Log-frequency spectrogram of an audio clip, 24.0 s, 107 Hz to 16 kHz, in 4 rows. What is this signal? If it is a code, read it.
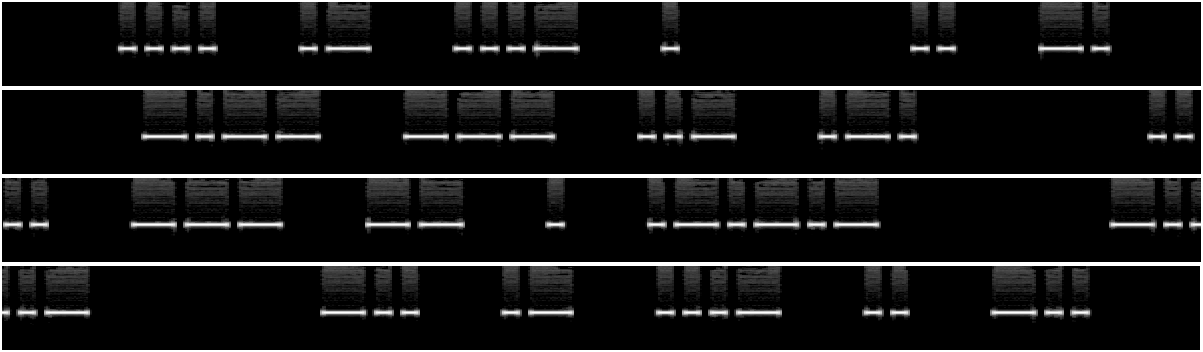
Morse code, heard as a keyed tone, about 18 wpm, spaced as for 12 wpm, 1000 Hz. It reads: HAVE IN YOUR HOME. <BT> DAVID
